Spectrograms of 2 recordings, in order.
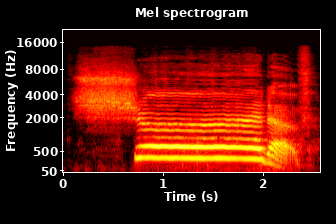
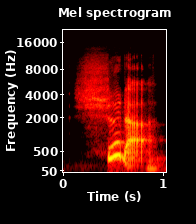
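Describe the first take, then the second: First: The words blend, ending in a 'v' sound. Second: The words blend, ending in an 'uh' sound. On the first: "like a contraction here" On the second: "How can we combine these to sound a little more natural?"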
